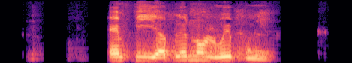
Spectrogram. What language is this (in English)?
Ebrié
